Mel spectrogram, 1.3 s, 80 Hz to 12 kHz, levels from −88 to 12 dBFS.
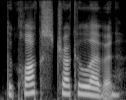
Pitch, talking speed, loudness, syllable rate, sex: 225 Hz, 190 wpm, -19 LUFS, 5.5 syllables/s, female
